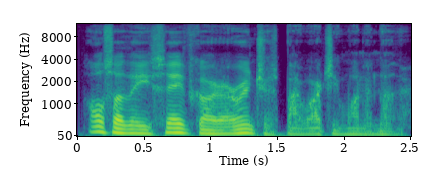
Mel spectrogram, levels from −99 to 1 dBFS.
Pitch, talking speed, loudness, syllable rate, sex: 100 Hz, 215 wpm, -17 LUFS, 7.6 syllables/s, male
